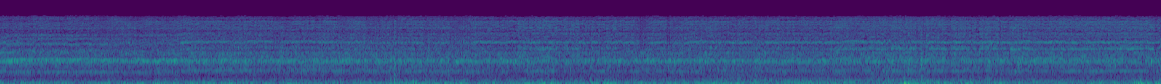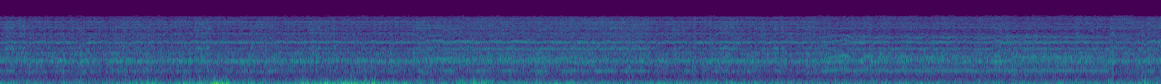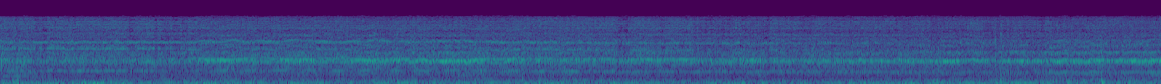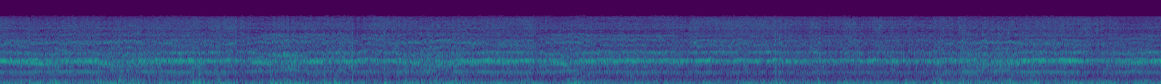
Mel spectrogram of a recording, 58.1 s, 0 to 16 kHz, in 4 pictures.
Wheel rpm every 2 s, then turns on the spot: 140, 160, 160, 150, 150, 160, 150, 160, 160, 150, 160, 160, 150, 150, 160, 160, 150, 150, 150, 140, 140, 130, 130, 140, 140, 140, 130, 140, 140.
none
